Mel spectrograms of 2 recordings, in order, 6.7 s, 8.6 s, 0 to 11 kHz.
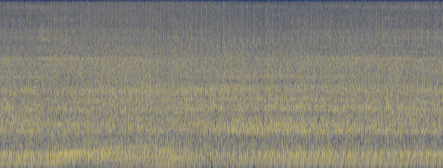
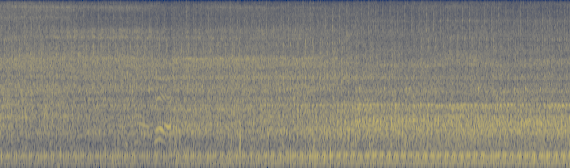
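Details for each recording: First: Very old stock Studebaker 259 V8 with AFB carburetor and new Evans intake, third restart test: catches within a second or two and settles into a steady, even idle rumble, no misses or knocks; normal start and idle. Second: Very old stock Studebaker 259 V8 with AFB carburetor and new Evans intake, first start, idling about 700 rpm at 18-19 in vacuum: loose, uneven rattle over the engine note, not following firing beat; loose water pump rattling, to be fixed.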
